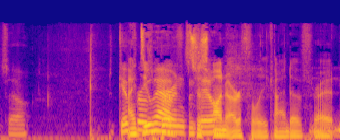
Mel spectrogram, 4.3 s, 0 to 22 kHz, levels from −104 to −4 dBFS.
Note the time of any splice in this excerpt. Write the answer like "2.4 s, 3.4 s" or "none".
2.4 s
